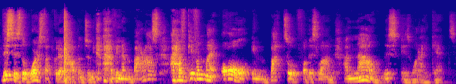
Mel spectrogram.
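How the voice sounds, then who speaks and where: A man's voice: low voice, very animated, normal speed, hardly any pauses, a little hiss or hum. A male storyteller voicing a proud young warrior who bitterly refuses to return, in an echoey room.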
